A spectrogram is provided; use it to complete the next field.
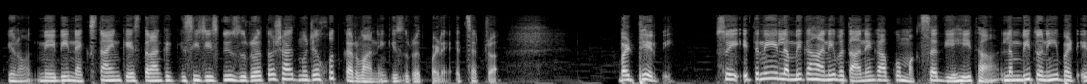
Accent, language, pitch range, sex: native, Hindi, 170-225 Hz, female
